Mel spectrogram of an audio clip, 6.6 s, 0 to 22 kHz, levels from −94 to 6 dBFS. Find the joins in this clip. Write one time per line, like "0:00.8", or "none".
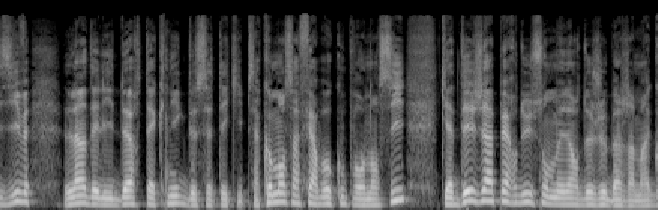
none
